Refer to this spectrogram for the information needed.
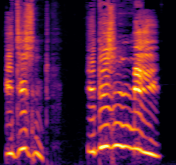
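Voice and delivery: high, panicked denial; terrified squeak. A narrator's reading. Hermione denying it to Greyback, terrified squeak. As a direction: squeak it out in terror. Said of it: "Hermione's terrified squeak".

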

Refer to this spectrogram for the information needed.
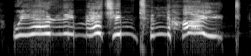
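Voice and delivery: high, tearful sobbing plea. Acted. Hermione sobs to Bellatrix under torture, high tearful plea. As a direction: sob it out in terror. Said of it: "Hermione sobbed".

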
